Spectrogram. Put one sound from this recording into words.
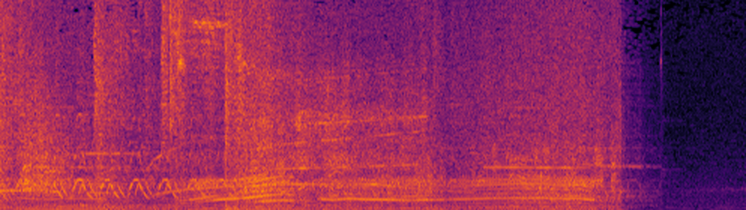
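Tyres screech as a car drifts.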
